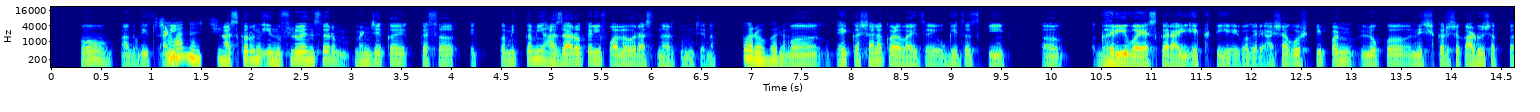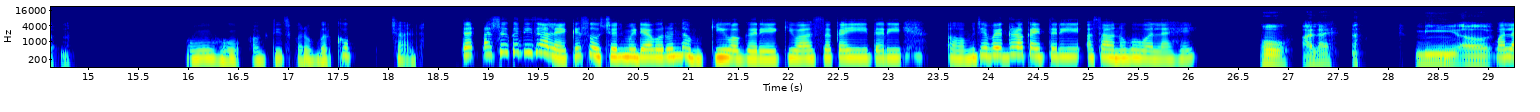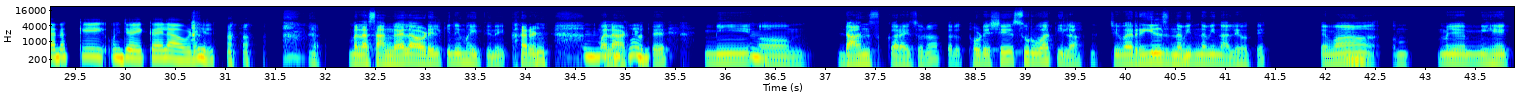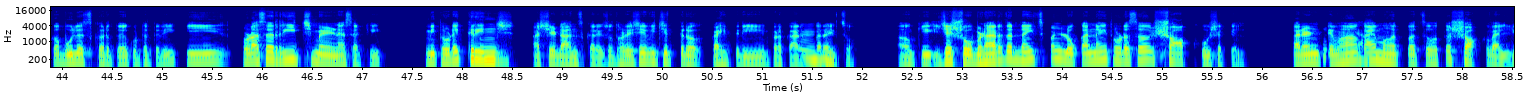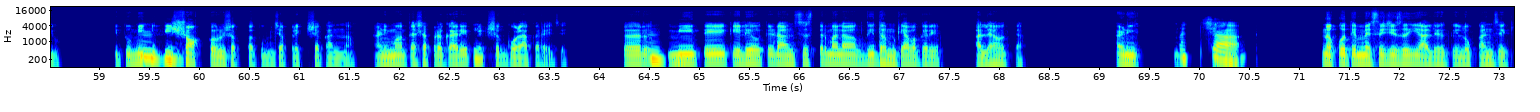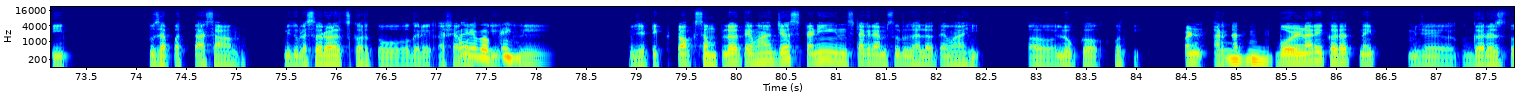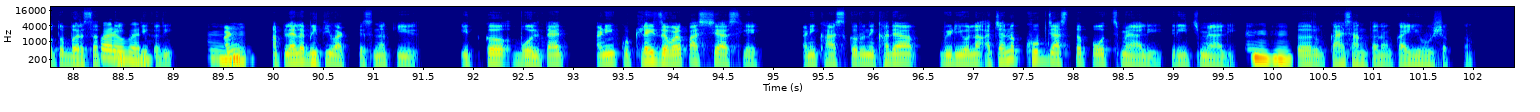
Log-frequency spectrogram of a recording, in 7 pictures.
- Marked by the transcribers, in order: in English: "इन्फ्लुएन्सर"; tapping; chuckle; laugh; laughing while speaking: "आवडेल"; laughing while speaking: "कारण"; unintelligible speech; in English: "डान्स"; other background noise; in English: "क्रिंज"; in English: "डान्स"; in English: "व्हॅल्यू"; unintelligible speech; in English: "डान्सेस"; throat clearing; "पोहच" said as "पोच"; in English: "रीच"
- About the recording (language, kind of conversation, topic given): Marathi, podcast, प्रभावकाने आपली गोपनीयता कशी जपावी?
